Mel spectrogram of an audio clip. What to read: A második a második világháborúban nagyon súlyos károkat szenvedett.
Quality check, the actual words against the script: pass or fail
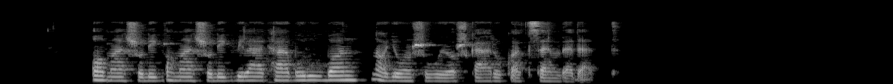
pass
